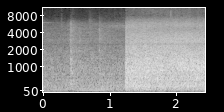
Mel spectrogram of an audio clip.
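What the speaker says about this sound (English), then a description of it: "as a train pulls in" Train on the Knockholt to Otford route rolling into a station, a steady broadband rumble and hiss that swells suddenly partway through and stays loud and close.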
